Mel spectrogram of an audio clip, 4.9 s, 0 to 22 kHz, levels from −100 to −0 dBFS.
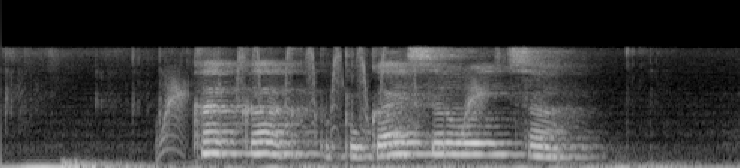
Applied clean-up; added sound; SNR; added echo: none; Scratching (performance technique); 16 dB; reverberation time 0.9 s.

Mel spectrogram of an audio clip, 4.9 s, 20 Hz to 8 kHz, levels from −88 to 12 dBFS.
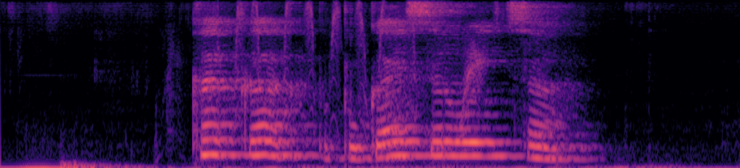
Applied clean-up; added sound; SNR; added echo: neural separator model SepFormer DNS4.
